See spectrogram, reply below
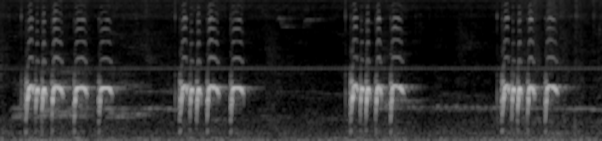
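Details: Local zebra dove with a clear, crystal-toned voice, kept as a lure to prompt captive doves to sing: four phrases, each a quick stutter of short notes ending in a drawn-out coo, spaced about one and a half seconds apart.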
